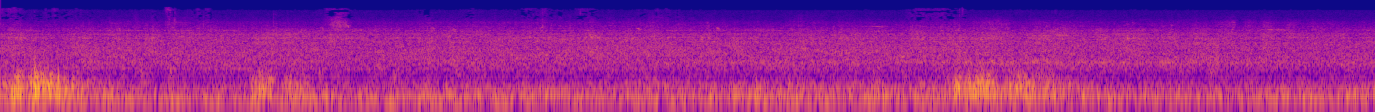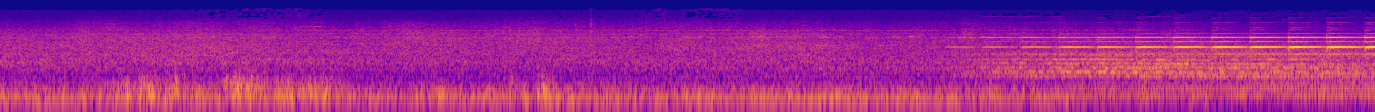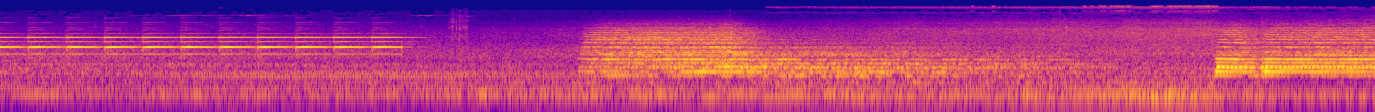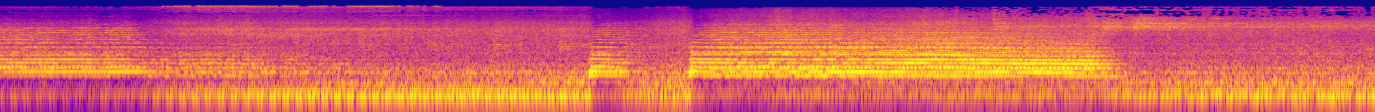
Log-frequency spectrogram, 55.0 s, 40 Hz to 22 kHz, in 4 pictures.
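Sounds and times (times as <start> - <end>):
train rolling by: 0.0 - 55.0
locomotive horn: 23.2 - 26.6, 33.3 - 38.5, 39.6 - 44.8, 47.1 - 52.7
crossing bell ringing: 23.2 - 31.9
locomotive engine rumble: 31.5 - 55.0.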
